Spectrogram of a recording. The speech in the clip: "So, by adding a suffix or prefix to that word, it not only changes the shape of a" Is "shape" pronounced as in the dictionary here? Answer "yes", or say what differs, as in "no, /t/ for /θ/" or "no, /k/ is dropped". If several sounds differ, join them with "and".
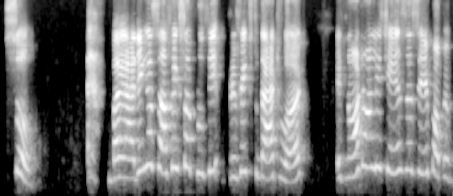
no, /s/ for /ʃ/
